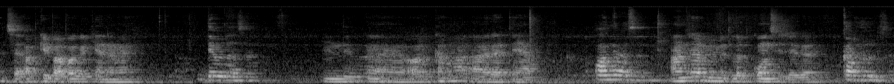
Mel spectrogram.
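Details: Two adult male speakers in a question-and-answer exchange; ordinary speech.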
